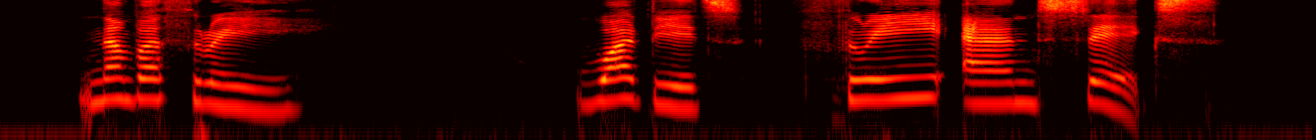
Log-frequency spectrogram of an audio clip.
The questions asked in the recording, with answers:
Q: What is 3 and 6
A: equals 9.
